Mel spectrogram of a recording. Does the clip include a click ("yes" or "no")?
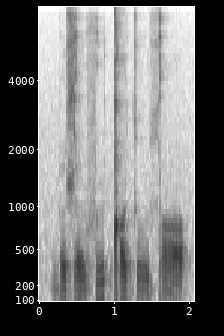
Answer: yes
